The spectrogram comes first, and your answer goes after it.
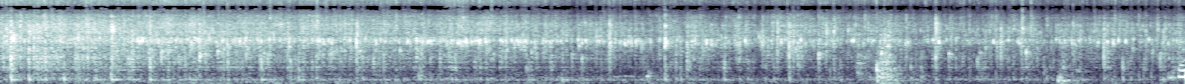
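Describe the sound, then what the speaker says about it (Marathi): Eggplant pieces, soaked in salted water and drained, sizzle and crackle steadily in hot oil for masala vaangi, with occasional scraping stirs in the pan and no talking. "आता ह्याच्यामध्ये मी आधी वांगी परतवून घेणार आहे"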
